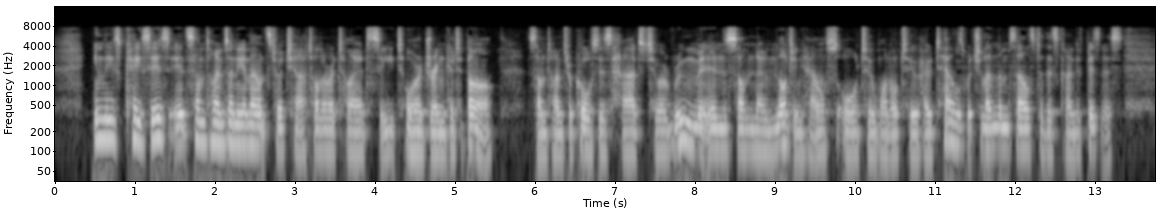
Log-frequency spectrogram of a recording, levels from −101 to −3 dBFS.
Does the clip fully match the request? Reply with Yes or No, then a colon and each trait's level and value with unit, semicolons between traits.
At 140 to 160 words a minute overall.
No: average, 200 wpm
